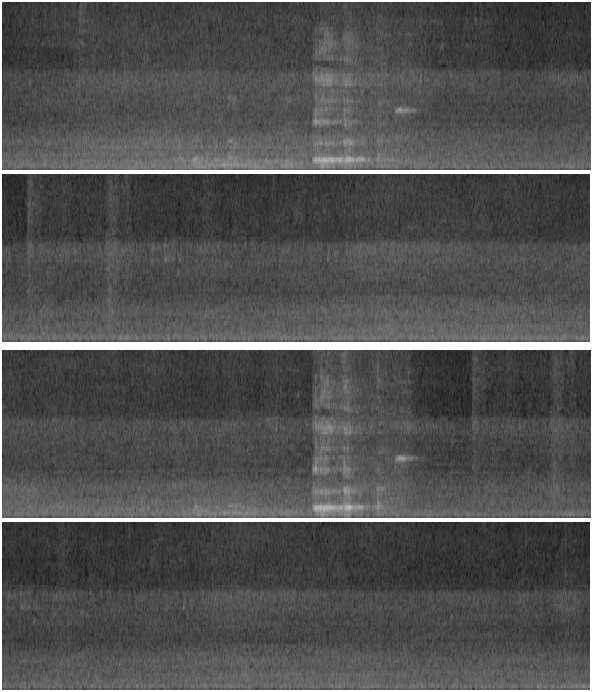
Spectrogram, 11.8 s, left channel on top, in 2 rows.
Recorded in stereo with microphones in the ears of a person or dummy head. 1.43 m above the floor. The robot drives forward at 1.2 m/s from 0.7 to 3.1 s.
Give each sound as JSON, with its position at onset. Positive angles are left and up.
{"t": 1.8, "sound": "a man speaking", "side_deg": 75, "distance_m": 3.0}
{"t": 3.1, "sound": "a bird", "side_deg": -20, "distance_m": 1.7}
